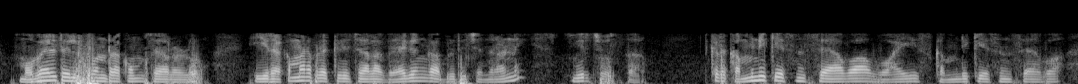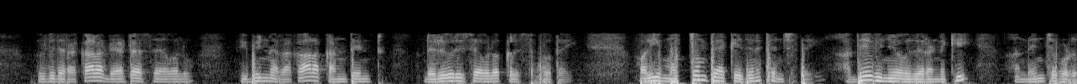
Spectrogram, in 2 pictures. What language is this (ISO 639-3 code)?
tel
